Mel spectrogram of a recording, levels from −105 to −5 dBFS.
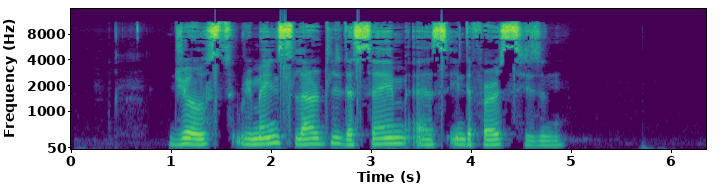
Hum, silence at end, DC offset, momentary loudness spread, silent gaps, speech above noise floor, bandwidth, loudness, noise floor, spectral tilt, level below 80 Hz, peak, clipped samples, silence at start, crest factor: none; 1.55 s; under 0.1%; 21 LU; none; 70 dB; 16 kHz; -13 LUFS; -88 dBFS; -1.5 dB/octave; -72 dBFS; 0 dBFS; under 0.1%; 1 s; 20 dB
